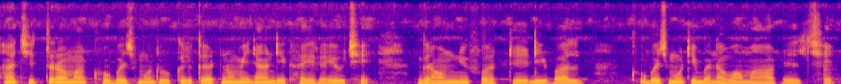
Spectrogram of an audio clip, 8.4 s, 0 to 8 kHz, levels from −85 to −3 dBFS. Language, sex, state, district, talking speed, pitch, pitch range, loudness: Gujarati, male, Gujarat, Valsad, 130 wpm, 125 Hz, 125-130 Hz, -19 LUFS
